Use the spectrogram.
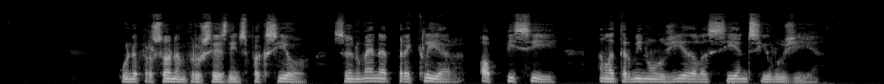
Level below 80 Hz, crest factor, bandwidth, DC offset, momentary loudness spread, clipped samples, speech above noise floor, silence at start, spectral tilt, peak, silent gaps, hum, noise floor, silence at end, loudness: -60 dBFS; 20 dB; 11.5 kHz; under 0.1%; 9 LU; under 0.1%; 48 dB; 1.2 s; -3.5 dB/octave; -6 dBFS; none; none; -73 dBFS; 0.65 s; -24 LUFS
